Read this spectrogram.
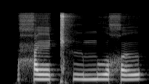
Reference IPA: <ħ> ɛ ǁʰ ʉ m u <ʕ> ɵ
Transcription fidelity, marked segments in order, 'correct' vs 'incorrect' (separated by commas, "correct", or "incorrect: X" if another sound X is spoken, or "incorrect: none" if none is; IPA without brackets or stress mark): correct, incorrect: χ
